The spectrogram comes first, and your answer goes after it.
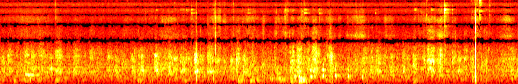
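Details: Chewy and Tucker, two pet dogs, keep playing tug with a rope; soft steady panting and low rumbly play sounds with occasional sharp clicks and knocks, a human voice briefly in the background.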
